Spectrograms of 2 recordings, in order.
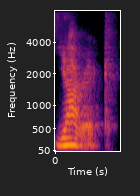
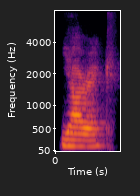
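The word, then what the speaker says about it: Jarek: My name is Yarek. It's spelled a little like Jared, but the J is pronounced like a Y. Most people get it wrong. Nice to meet you, Yarek, with a Y.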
